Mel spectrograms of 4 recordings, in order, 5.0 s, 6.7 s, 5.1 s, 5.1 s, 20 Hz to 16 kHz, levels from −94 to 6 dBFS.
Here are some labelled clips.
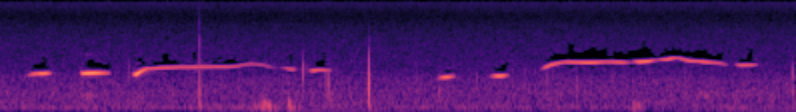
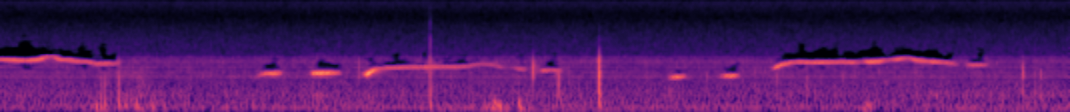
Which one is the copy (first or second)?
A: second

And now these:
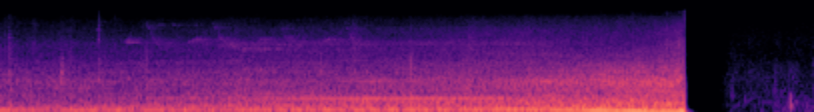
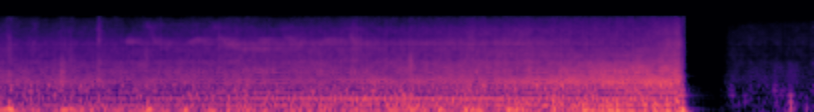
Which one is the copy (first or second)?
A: second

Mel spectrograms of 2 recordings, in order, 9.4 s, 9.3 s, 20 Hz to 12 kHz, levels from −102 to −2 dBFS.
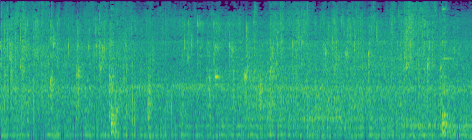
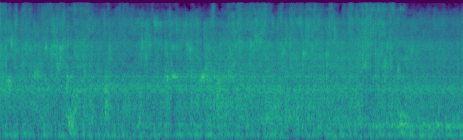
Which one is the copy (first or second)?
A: second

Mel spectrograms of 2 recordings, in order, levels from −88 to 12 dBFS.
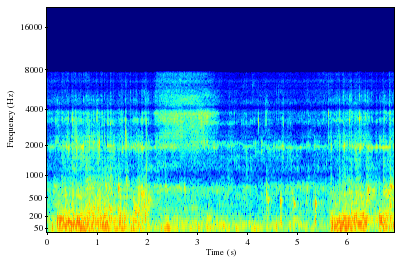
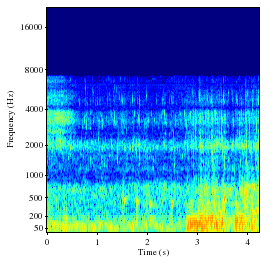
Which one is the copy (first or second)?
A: first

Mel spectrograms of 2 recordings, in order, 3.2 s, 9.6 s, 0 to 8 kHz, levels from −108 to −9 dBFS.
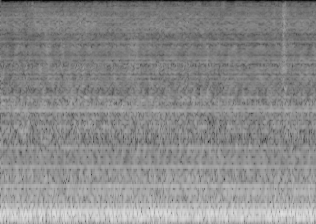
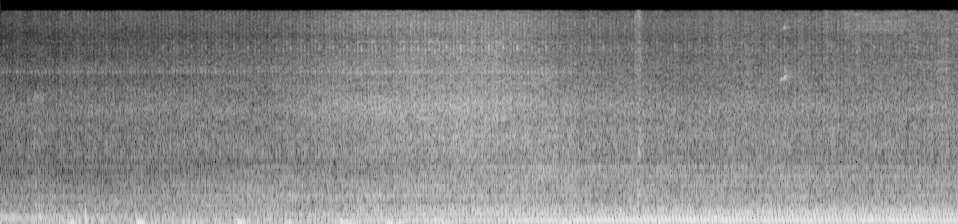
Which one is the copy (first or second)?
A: first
